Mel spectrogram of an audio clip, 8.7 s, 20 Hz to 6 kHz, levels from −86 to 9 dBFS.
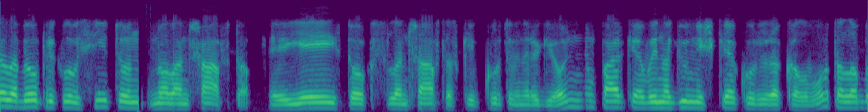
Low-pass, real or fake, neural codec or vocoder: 5.4 kHz; real; none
